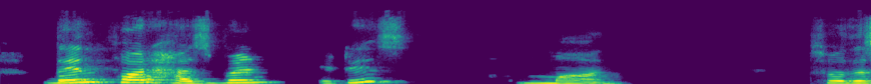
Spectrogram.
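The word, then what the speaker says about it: Mann: little bit sent then for husband it is man so the spelling is m a n it is not man just like English but is it is unlike in English it is called as man M A Whenever there comes a it is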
